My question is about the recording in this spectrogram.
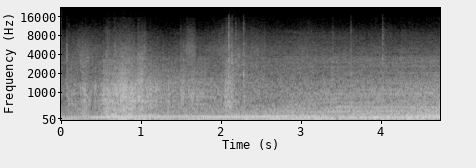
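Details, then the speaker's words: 2011 Range Rover with suspected head gasket problem and hard starting: steady low engine drone while driving under light load, even with no knocks or misfires; temperature fine, no check engine light, runs great but won't start reliably. "it really it runs great yeah it runs good it just doesn't want to start you know"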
